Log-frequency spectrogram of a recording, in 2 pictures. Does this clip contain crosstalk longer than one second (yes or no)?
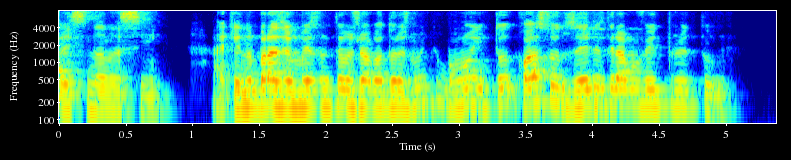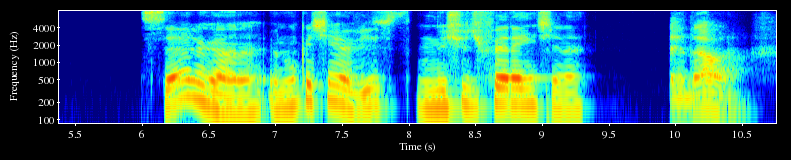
no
